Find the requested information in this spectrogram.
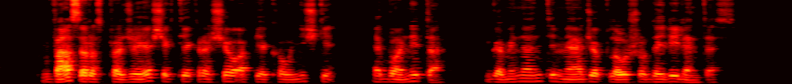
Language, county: Lithuanian, Kaunas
